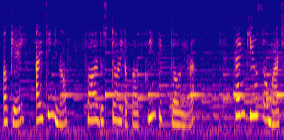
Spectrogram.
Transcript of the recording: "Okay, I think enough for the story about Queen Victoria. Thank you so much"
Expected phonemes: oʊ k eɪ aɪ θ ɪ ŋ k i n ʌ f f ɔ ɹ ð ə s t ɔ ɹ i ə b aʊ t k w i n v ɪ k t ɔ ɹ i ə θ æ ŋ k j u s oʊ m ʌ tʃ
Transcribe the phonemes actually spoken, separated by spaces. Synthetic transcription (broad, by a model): oʊ k eɪ aɪ t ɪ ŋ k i n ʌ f f ɔ ɹ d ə s t ɔ ɹ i ə b aʊ t k w i n p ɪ k t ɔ ɹ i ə t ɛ ŋ k j u s oʊ m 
